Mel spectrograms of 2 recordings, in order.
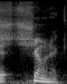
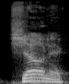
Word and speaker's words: Shonik: No, it's Shonik. Shonik. that's Polish. right.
